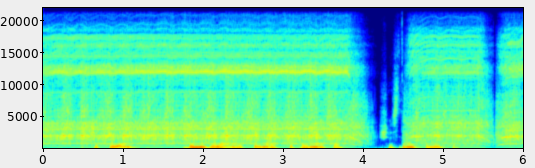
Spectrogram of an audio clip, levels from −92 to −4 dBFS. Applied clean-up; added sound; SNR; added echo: none; Tools; -3 dB; none.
